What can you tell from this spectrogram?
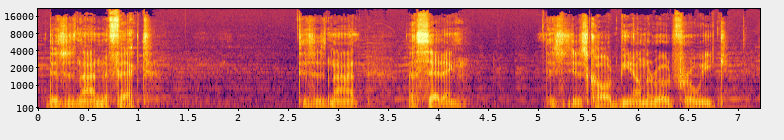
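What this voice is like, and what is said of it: Deep, raspy voice from illness. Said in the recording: “I'm a little under the weather, so my voice sounds even deeper and raspier than usual.”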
